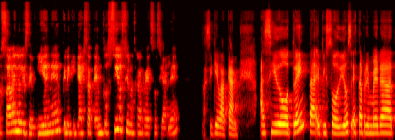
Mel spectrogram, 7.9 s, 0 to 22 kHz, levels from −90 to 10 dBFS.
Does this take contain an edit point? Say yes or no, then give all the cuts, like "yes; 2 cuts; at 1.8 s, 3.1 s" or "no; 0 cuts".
yes; 1 cut; at 4.0 s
